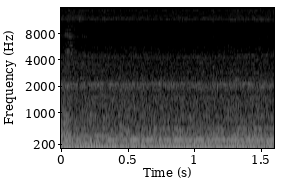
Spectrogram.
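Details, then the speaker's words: Weipro TC-900C 600 L/h internal aquarium filter running in the tank, with the earlier vibration gone once moved off the glass: faint, even low hum, no buzzing or rattle; motor quiet and smooth while moving much water. "But there's no there's no actual noise from the motor as such. Hear this. Listen. Nothing. Not a bean. And it really is moving some water around."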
